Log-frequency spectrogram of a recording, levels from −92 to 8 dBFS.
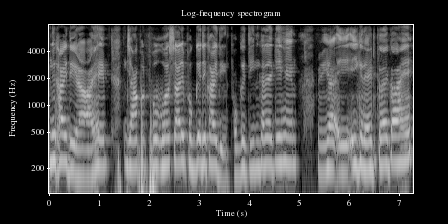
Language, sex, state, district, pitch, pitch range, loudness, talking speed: Hindi, male, Uttar Pradesh, Jalaun, 210 Hz, 195-220 Hz, -19 LUFS, 180 wpm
